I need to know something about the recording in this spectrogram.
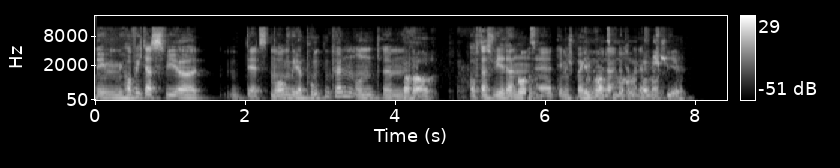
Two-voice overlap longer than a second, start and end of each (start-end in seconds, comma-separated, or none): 6.5-7.8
